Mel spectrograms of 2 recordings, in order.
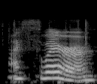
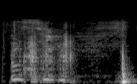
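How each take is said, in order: First: Said in the usual way. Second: Whispered. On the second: Real, not acted. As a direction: whisper the repeat under her breath. Apologizing after swearing on camera.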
